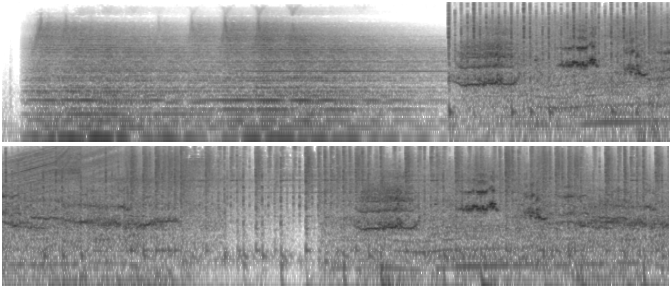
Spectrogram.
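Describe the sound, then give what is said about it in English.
A car engine revs loudly in a chase, its steady roar giving way to repeated tyre squeals and skids over a churning motor and rough road noise. “The engine came alive without hesitation”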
